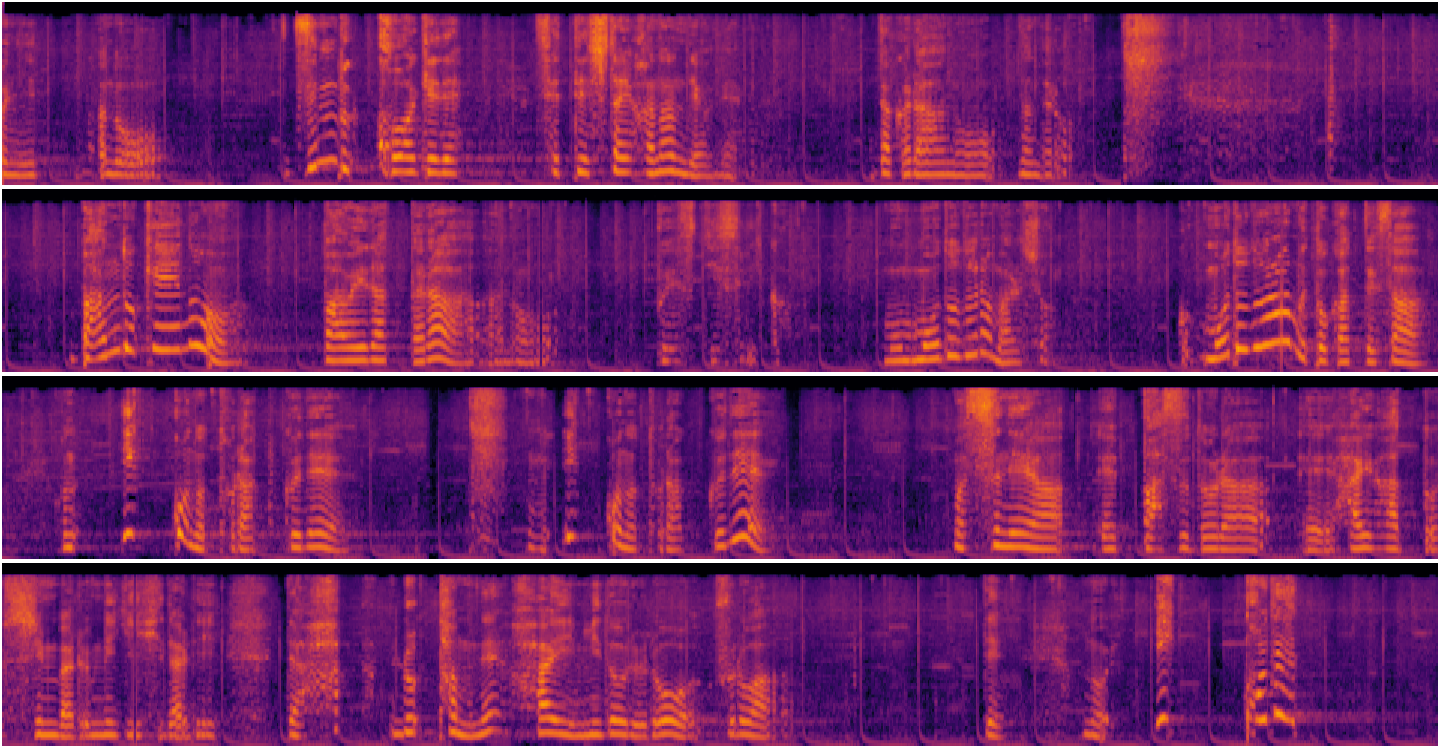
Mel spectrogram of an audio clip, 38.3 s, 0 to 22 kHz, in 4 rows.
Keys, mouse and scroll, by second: 7.0 click, 7.4 click, 8.3 click, 12.8 click, 17.4 click, 19.9 click, 22.5 click, 35.4 click, 38.2 click.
